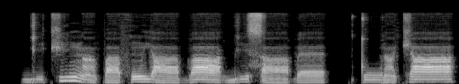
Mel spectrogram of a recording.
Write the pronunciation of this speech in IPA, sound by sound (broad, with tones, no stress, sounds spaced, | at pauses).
ɡ i˨ t͡ʃ i˦ ŋ ã˨ p a˨ f ũ˦ j aː˨ b aː˦˨ ɡ͡b i˦ s aː˨ ɓ ɛ˦ | t uː˨ ɾ ã˨ t͡ʃ aː˦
